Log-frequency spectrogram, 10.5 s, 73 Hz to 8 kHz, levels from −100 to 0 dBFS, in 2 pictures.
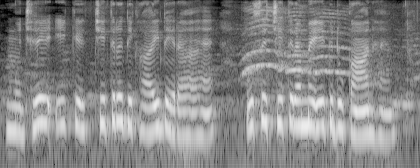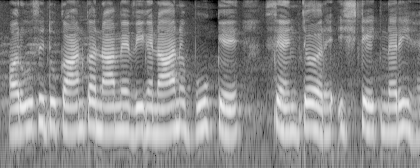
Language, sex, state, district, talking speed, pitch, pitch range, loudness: Hindi, female, Uttar Pradesh, Muzaffarnagar, 130 wpm, 215 Hz, 200-235 Hz, -15 LUFS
